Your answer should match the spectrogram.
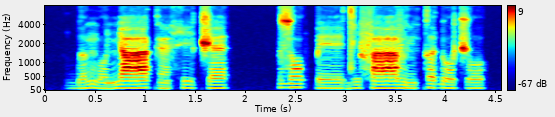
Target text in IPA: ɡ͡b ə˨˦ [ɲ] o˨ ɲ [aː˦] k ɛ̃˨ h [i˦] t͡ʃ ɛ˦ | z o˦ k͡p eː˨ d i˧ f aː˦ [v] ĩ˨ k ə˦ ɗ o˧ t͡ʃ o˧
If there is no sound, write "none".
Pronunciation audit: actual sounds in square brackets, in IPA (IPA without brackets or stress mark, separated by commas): ŋ, aː˦, i˦˨, v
